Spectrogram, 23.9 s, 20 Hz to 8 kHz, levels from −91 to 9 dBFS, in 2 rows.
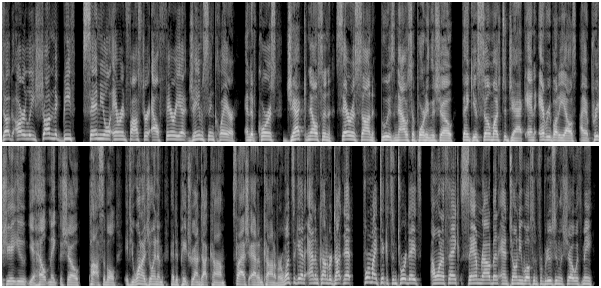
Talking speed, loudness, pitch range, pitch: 195 wpm, -17 LUFS, 150-205 Hz, 175 Hz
